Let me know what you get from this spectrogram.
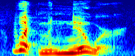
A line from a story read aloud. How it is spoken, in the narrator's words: She spat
